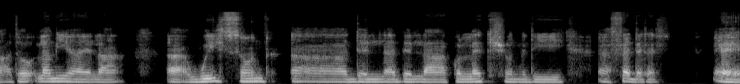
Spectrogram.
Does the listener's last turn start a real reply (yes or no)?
no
